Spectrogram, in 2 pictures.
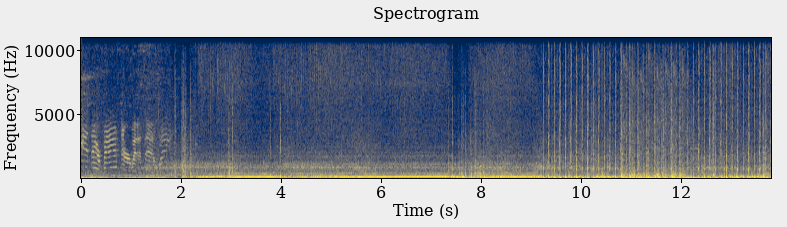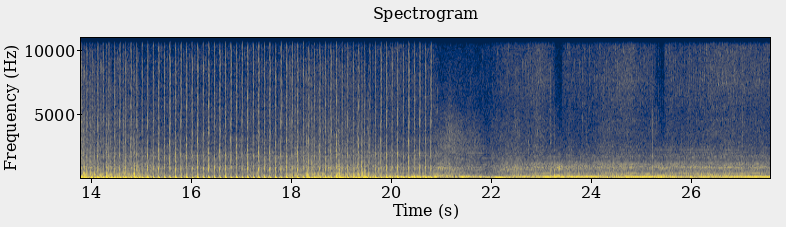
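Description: A buggy's engine hums and revs up and down.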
